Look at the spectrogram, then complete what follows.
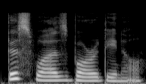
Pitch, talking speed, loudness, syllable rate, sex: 185 Hz, 125 wpm, -18 LUFS, 4.7 syllables/s, female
